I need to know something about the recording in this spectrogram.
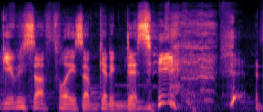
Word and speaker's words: Ubisoft: streaming on Netflix a Ubisoft original because the U is pronounced like Yu so they don't have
